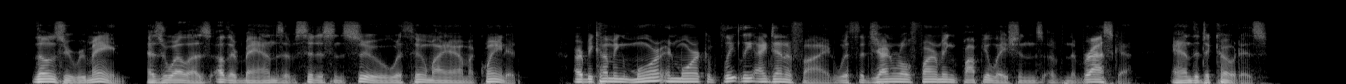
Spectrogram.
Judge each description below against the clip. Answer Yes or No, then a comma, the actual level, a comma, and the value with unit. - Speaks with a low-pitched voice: Yes, low, 100 Hz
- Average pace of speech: Yes, average, 145 wpm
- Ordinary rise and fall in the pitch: No, wide, 6.2 semitones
